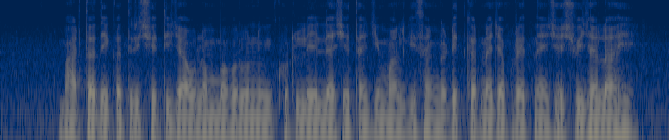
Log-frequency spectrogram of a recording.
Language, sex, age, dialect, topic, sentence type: Marathi, male, 25-30, Standard Marathi, agriculture, statement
